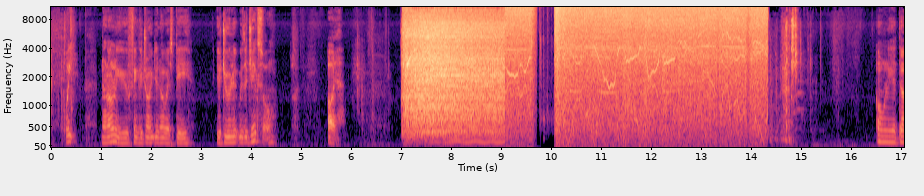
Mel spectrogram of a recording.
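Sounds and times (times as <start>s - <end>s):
jigsaw cutting board: 7.0s - 14.4s.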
